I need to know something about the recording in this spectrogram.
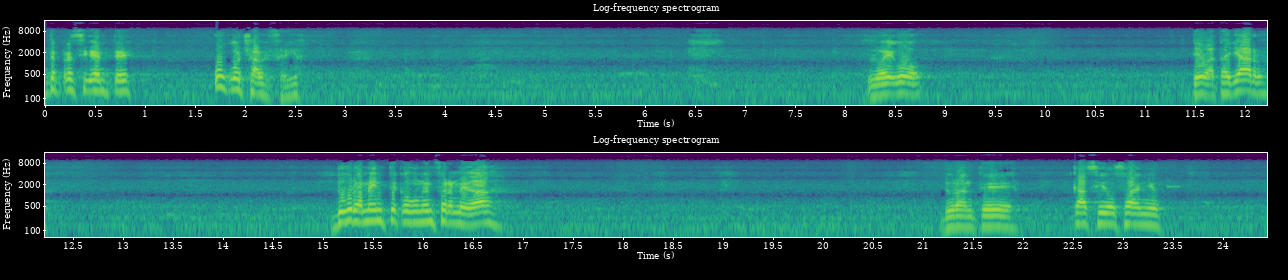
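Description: A man speaks slowly and solemnly into a microphone, with long pauses.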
